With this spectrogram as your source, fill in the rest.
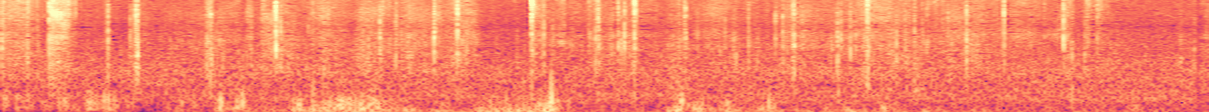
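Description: A paper packet rustles and crinkles in someone's hands.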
